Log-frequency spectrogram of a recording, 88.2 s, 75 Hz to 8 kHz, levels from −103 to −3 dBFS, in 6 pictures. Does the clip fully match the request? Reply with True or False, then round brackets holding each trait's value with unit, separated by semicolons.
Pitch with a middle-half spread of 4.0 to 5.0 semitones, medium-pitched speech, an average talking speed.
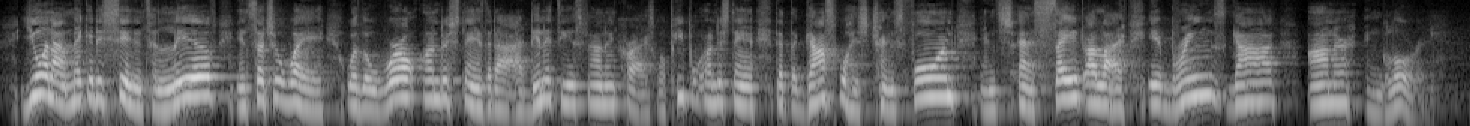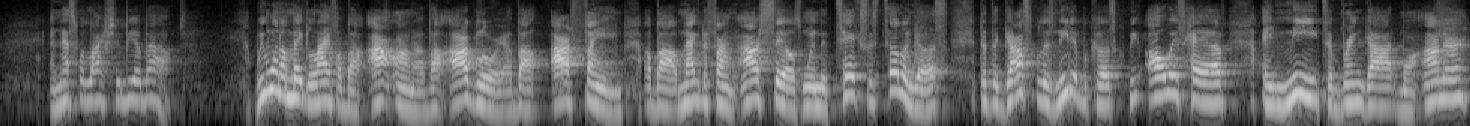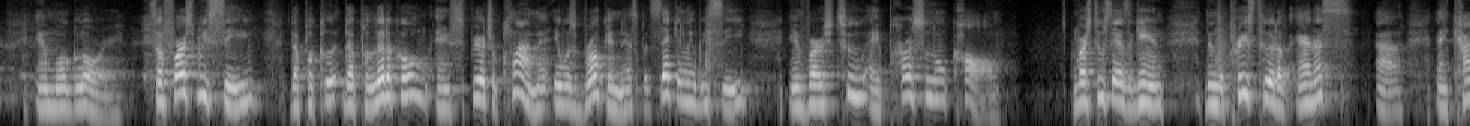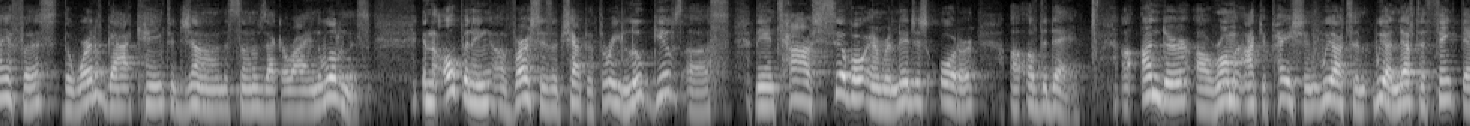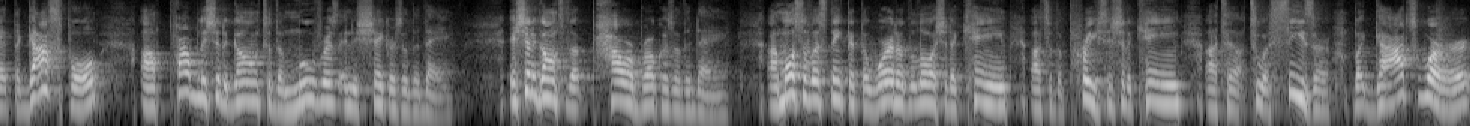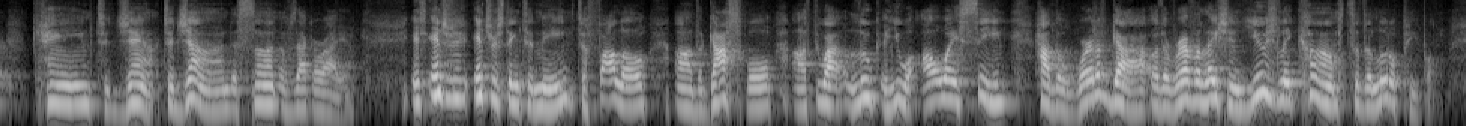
True (4.6 semitones; 175 Hz; 185 wpm)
